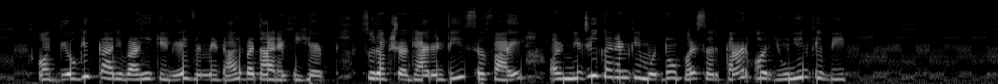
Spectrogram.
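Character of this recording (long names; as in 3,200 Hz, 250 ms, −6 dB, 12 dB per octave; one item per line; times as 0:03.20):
tremolo saw down 0.81 Hz, depth 35%
notches that jump at a steady rate 7.1 Hz 550–2,000 Hz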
